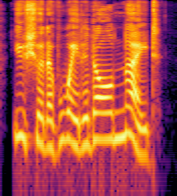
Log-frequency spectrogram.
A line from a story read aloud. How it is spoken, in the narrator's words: she said angrily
